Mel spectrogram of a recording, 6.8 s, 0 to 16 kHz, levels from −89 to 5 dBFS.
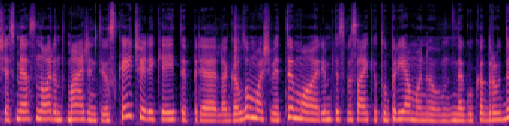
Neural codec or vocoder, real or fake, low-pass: none; real; 14.4 kHz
